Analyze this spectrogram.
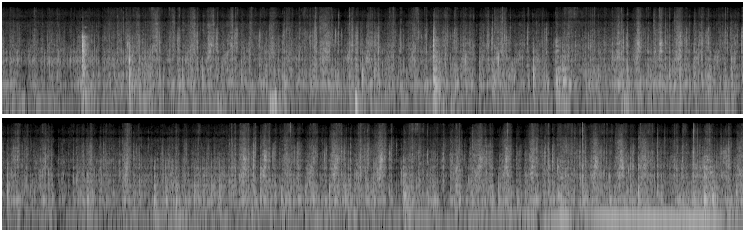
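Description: Thick sauce bubbles and sizzles in a pan.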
